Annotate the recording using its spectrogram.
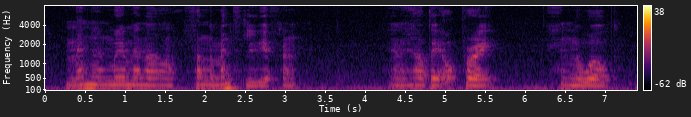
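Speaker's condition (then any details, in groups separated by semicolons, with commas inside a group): Brain injury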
